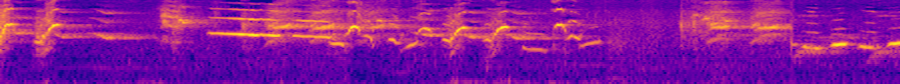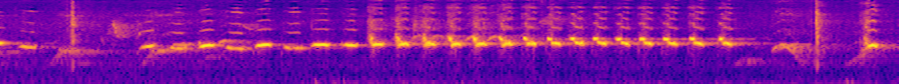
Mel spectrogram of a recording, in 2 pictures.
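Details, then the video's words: White-rumped shama at a bird farm in Kendal, Indonesia; rich song of high whistled slurs and sweeps, then a fast steady trill of repeated notes, loud and clear. "Murai batu nembak sebelah mati"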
